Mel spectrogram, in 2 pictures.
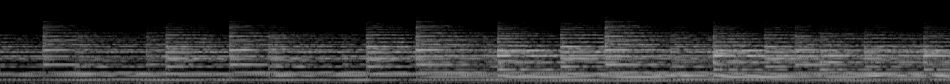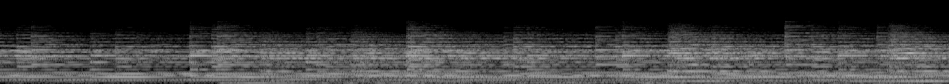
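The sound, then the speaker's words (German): Several church bells ring together in a full, continuous 12 o'clock midday peal in Traunreut, a town with two churches in the Chiemgau, Upper Bavaria, Germany; their overlapping strikes form a dense, resonant wash with lingering hum beneath; steady and fairly loud, no voices. “Das Mittagsläuten kommt heute aus Traunreuth in Oberbayern.”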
